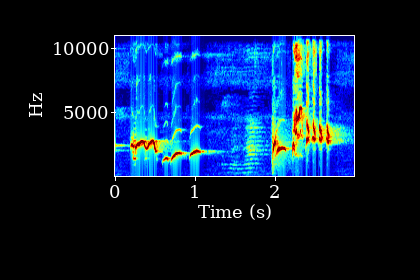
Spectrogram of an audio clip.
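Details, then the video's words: White-rumped shama masteran recording meant to provoke other shamas: a brief wavering whistle and rising notes, then a burst of high chattering trilled notes. "SUARA MASTERAN KICAU MURAIBATU Pancing Murai Lain yang Takut Jadi Emosi dan gacor"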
